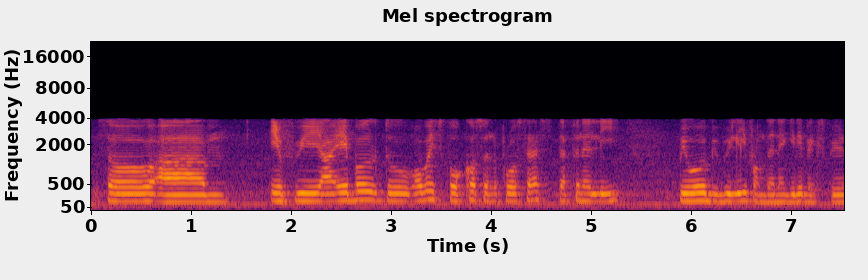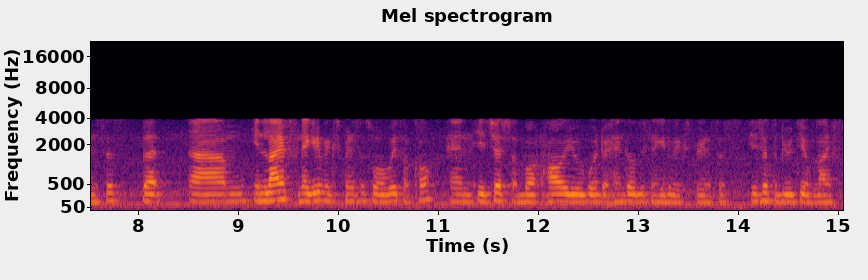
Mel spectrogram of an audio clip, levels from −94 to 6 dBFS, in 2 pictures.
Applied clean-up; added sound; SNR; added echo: none; none; none; none.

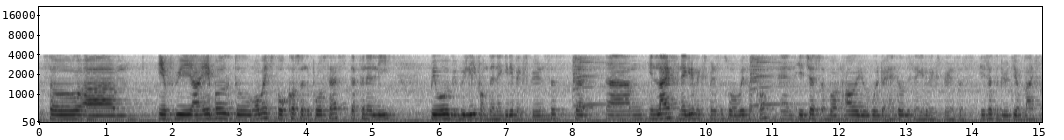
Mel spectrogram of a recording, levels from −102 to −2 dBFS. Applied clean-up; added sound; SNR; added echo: none; Gong; 16 dB; reverberation time 2.9 s.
